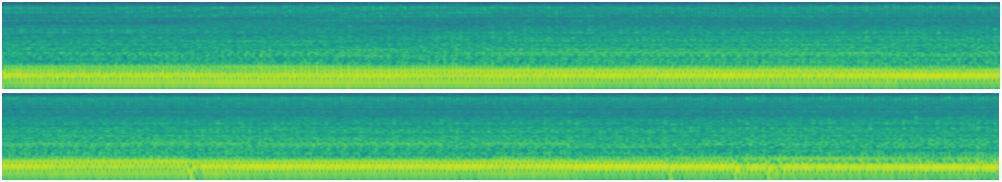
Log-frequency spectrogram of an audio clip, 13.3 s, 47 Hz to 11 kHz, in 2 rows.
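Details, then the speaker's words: 1941 Case SC tractor, run without coolant: slow steady low chug, even beat, no knocks or misses; carb still needs tuning, no fuel leaks, 30 lbs oil pressure, smooth healthy idle. "I knew this thing would run I knew it sounds good I mean I got to play with the carb a little bit but it's not leaking gas out"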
